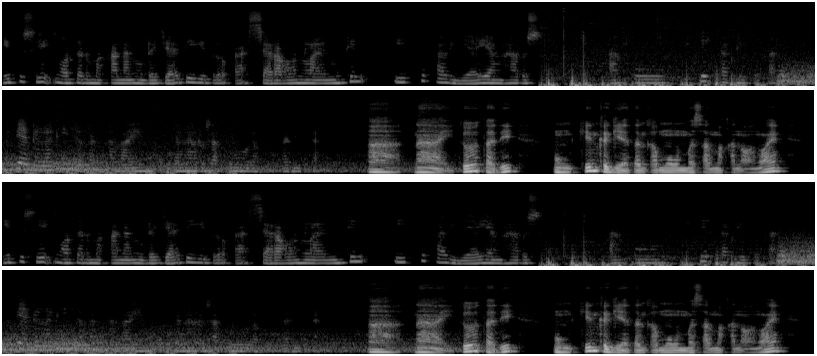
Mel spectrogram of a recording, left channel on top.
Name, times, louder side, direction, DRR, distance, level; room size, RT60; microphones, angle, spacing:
voice 1, 0.0-3.6 3.9-4.1 4.3-5.4 6.1-6.6 7.0-7.8 8.3-11.1, left 2 dB, 35° left, 1.0 m, -44 dB
sound 1, 5.4-10.5, left 1 dB, 75° left, 0.8 m, -45 dB
sound 2, 7.7-13.1, right 3 dB, 50° right, 0.5 m, -44 dB
voice 2, 11.8-13.3 13.6-15.9, left 1 dB, 15° left, 0.4 m, -28 dB
3.8 x 3.2 x 2.8 m
head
